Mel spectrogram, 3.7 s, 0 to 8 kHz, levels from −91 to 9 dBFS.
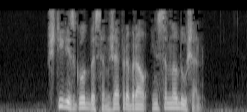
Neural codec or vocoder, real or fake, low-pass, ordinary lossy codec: codec, 16 kHz, 4 kbps, X-Codec, WavLM features, trained on Multilingual LibriSpeech; fake; 7.2 kHz; MP3, 24 kbps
